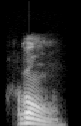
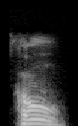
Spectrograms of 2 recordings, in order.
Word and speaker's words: rum: Rum. Here we have a vowel U followed by an M in the same syllable, while the M ends the syllable, making the U sound nasal. Rum.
